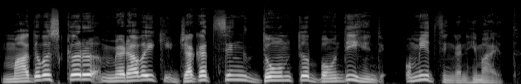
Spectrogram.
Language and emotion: Kashmiri, neutral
